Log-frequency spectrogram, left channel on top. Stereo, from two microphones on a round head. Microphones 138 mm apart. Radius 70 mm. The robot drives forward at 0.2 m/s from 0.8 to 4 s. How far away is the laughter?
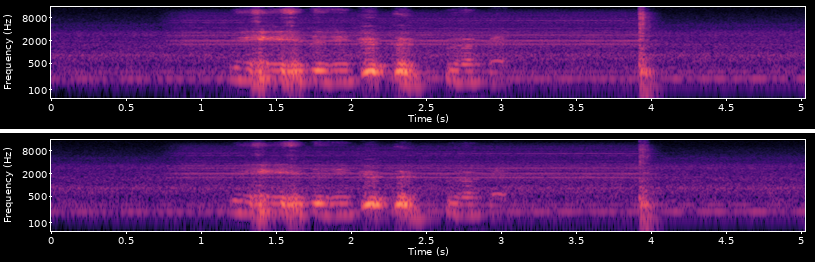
About 1.4 m.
